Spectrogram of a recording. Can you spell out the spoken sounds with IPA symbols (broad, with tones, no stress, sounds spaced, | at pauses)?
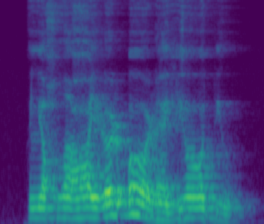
lʲ ɔ˨ ħ ðˤ e˨ ʕ i˨ ɭ ɔ˦ ɭ ʔ ɔː˦˨ ɭ æ˨ vʲ ɔː˦ pʲ u˨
